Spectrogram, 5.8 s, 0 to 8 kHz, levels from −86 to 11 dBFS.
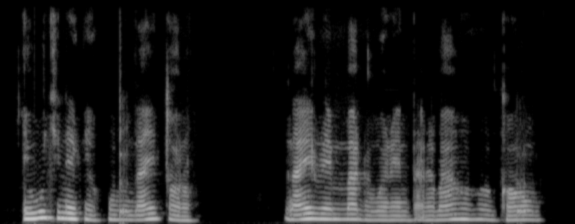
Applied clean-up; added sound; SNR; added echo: neural mask model DeepFilterNet 3.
